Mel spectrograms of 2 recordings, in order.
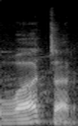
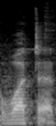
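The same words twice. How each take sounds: First: water parted as "wa", brief gap, "tar"; teacher's two-beat water; split into syllables. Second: Said in the usual way. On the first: Shown as a demonstration. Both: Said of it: "দুটো syllable আছে একটা ওয়ার্ডে".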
